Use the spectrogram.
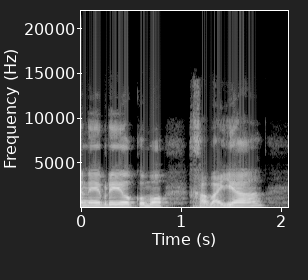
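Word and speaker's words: הוי״ה: el que estáis viendo en pantalla, que se pronuncia en hebreo como Jabayá y en yiddish como Jabaye.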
